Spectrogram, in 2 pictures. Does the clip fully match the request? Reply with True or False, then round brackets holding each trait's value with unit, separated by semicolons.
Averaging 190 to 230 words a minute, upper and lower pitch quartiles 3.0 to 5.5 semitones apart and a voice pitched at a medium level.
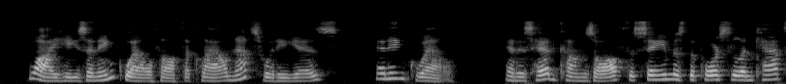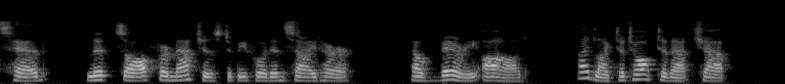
False (175 wpm; 3.9 semitones; 180 Hz)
